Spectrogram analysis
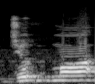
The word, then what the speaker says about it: যুগ্ম: গংটনমলের সাথে ম যুক্ত হলে উচ্চারণ ও এর মতো হয়। যেমন বাগ্মী, যুগ্ম আহ্বায়ক, তিনি বিএনপির যুগ্ম আহ্বায়ক, ঠিক আছে।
